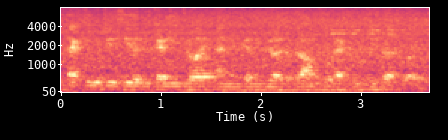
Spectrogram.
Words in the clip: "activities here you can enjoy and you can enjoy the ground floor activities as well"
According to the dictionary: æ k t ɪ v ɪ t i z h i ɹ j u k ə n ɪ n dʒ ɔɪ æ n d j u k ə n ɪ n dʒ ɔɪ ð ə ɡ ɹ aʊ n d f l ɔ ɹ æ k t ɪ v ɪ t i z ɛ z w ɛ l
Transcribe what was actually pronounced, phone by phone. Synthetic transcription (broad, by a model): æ k t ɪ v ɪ t i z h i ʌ j u k ə n ɪ n dʒ ɔɪ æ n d j u k ə n ɪ n dʒ ɔɪ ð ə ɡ ɹ aʊ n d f ɔ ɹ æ k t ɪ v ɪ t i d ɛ s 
